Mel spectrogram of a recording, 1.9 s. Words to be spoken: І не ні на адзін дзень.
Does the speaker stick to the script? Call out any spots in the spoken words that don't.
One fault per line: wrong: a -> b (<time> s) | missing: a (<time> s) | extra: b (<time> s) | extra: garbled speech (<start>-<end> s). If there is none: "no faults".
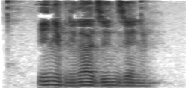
no faults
